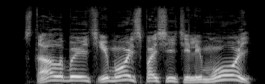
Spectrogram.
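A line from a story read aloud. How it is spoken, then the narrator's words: Shouting. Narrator (Russian): кричал Долгорукой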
